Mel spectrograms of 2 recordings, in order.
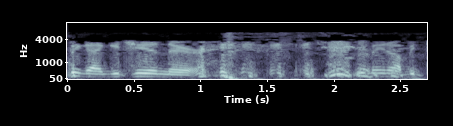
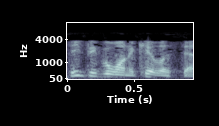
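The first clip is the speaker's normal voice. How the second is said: quick, rattled-off speech, tongue pressed up top; 3 semitones lower than usual. Working on an impression of a man who talks very fast: fast-talking impression. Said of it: "his tongue is sort of up at the top of his mouth, and he talks very fast".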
